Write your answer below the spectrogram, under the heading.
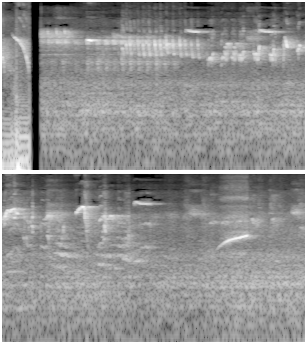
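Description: Cucak kinoy leafbird singing a varied run of high chirps and rapid trills, with a quick rising whistle near the end.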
